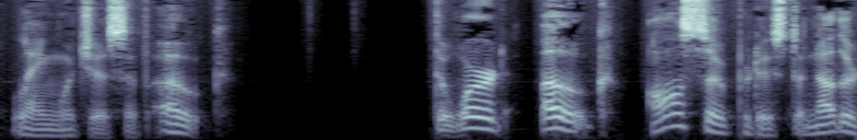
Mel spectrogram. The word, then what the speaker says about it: oc: eventually became we and in the South the word for yes was pronounced Oak so those dialects became known as the ladoke literally the languages of Oak the word Oak also produced another name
